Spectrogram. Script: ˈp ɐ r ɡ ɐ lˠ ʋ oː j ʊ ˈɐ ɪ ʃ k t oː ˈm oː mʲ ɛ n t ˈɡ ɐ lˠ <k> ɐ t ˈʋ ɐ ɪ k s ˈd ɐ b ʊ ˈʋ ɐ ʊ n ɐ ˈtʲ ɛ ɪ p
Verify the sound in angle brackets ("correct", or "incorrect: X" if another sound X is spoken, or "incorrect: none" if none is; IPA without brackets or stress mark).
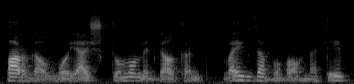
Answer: correct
